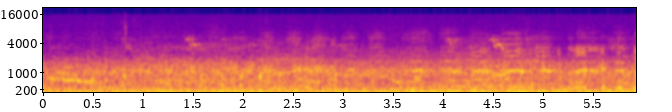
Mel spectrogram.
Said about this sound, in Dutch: Op de achtergrond hoor je waarschijnlijk ook eh, de kippenkakelen die hier eh, rondlopen. Een grote haan loopt parmantig langs de hennetjes en houdt alles goed in de gaten.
